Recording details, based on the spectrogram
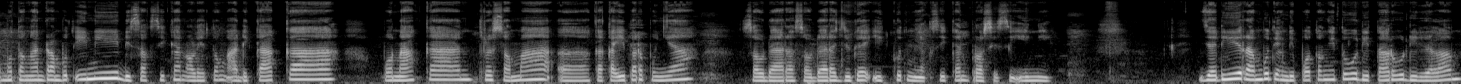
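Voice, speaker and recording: A woman with a dark, mellow tone and a medium pitch speaks at a moderate pace with ordinary pitch variation, recorded with a dry, close sound and no echo. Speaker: vlogger. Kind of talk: vlog narration. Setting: outdoors at a beach.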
